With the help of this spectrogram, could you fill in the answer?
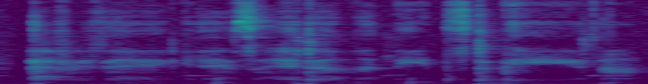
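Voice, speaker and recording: Whispering, a woman is heard over noticeable background noise. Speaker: ASMR creator and musician (bassoonist). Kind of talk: whispered ASMR tour of musical instruments. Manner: whispered, soft-spoken.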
